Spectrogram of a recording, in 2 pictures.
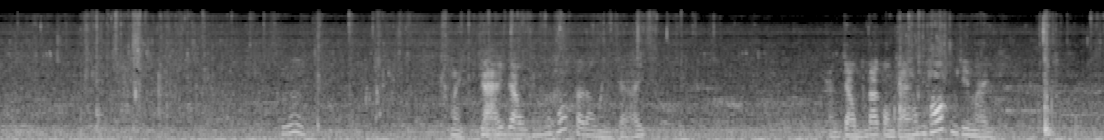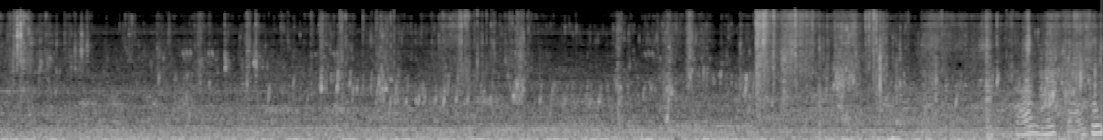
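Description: Hands splash and squelch in shallow muddy water.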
